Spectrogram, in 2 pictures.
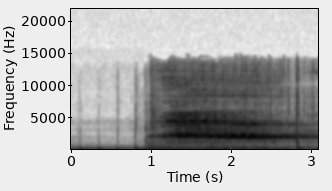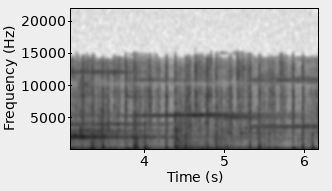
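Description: A horse whinnying once, about a second in, its call falling slightly in pitch and fading, then hooves clip-clopping in irregular knocks over a steady low hum.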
